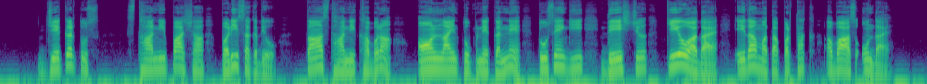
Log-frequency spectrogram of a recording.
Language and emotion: Dogri, neutral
